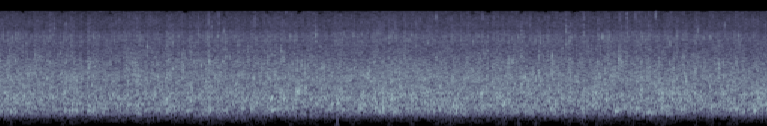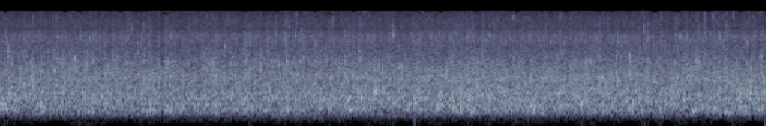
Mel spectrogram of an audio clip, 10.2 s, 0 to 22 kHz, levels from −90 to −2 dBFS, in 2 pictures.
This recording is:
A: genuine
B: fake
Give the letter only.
B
